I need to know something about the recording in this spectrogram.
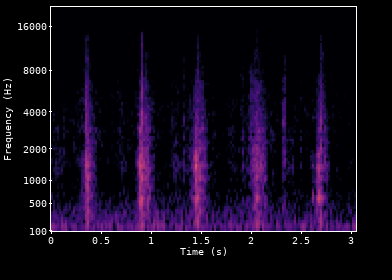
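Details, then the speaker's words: BMW E65/E66 water pump turned by hand with the belt off: dry, gritty scrapes about twice a second, each a rough grating pass, with a slight wobble. Early-stage worn water pump bearing causing the squeak heard while running. "that's it guys that's what's causing that little squeak"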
